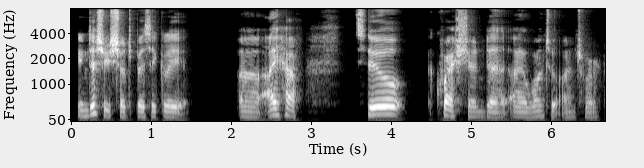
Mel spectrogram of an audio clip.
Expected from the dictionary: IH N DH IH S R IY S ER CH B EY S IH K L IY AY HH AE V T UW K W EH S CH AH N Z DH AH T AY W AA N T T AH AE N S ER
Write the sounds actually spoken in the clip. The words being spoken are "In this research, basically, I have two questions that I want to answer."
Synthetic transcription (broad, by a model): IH N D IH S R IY SH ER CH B EY S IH K L IY AY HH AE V T UW K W EH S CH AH N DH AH T AY W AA N T T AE N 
